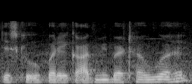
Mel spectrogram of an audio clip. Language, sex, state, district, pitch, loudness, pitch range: Hindi, male, Uttar Pradesh, Lucknow, 105 Hz, -19 LUFS, 105-110 Hz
